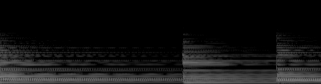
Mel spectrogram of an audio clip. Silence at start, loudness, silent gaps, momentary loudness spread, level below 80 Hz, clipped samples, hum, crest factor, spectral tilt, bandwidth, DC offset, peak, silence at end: 0 s; -44 LUFS; none; 9 LU; -70 dBFS; under 0.1%; none; 14 dB; -8 dB/octave; 7.4 kHz; under 0.1%; -28 dBFS; 0 s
